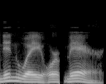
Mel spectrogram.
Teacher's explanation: Ĕ is to represent an eh sound or [ɛ], as heard in Ninwĕ or mare.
